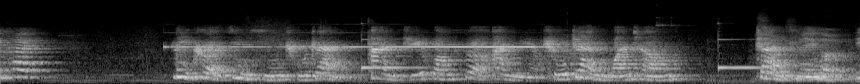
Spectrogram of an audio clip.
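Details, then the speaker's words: Training AED during a first aid class with CPR practice: recorded device voice prompts with steady alert tones announcing rhythm analysis, stand-clear and shock-advised warnings; trainees told to follow its instructions. "ها هو جهاز الإنعاش القلبي الرئوي الآلي (AED) . افتحه. تشغيل. شغّله، شغّله. حسنًا، افعل ما يقوله. استمع جيدًا الآن."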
